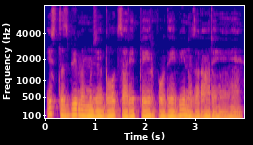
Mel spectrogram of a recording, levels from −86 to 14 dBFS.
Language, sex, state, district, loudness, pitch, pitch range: Hindi, male, Arunachal Pradesh, Lower Dibang Valley, -13 LUFS, 95 Hz, 90-100 Hz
